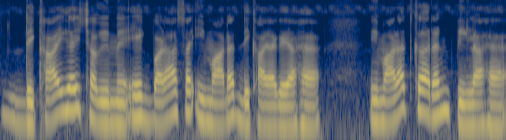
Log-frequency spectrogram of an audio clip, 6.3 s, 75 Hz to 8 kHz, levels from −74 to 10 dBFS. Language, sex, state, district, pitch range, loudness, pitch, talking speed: Hindi, male, Jharkhand, Garhwa, 125-165 Hz, -14 LUFS, 135 Hz, 150 wpm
